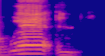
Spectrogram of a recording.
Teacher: she actually kind of drags out the e a little bit before she stops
